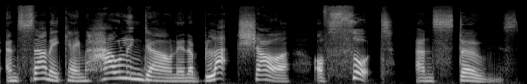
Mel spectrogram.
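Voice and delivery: ordinary delivery, nothing marked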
